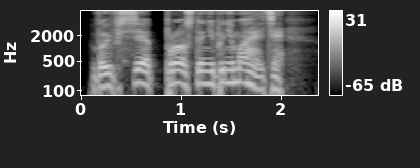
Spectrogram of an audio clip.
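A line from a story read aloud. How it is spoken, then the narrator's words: Strained, forced out. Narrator (Russian): выдавил себя Джейкоб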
